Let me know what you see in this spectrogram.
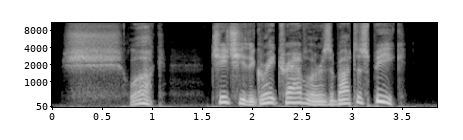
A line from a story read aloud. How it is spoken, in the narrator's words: all the others whispered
